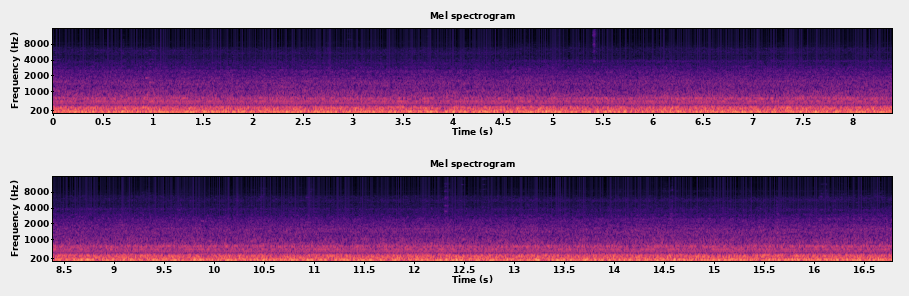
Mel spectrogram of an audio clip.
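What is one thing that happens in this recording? A jet engine roars steadily, heard from inside an aircraft cabin.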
